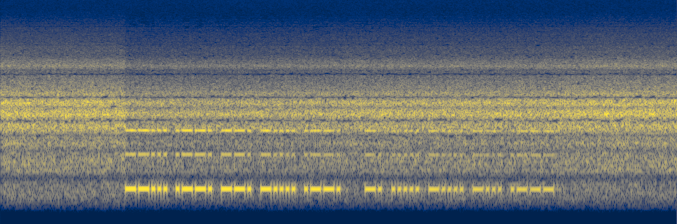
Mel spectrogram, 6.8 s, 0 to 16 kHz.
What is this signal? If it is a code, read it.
Morse code, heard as a keyed tone, hand-sent with a paddle, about 40 wpm, 580 Hz, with radio static and room echo. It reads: 7PG6P N56BJ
